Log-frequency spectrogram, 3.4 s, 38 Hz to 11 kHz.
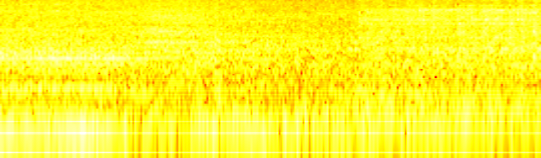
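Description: The 4.2 turbodiesel engine of a boat idles after repair of its high-pressure fuel pump, a loud, close, steady drone with a deep low rumble and no voices.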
